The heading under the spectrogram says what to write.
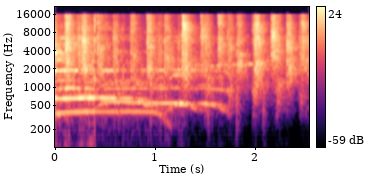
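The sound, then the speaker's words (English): A crowd applauds with steady, dense clapping throughout, while a held tonal note rings underneath at first and fades away after about a second. “Can we give him one more round of applause?”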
